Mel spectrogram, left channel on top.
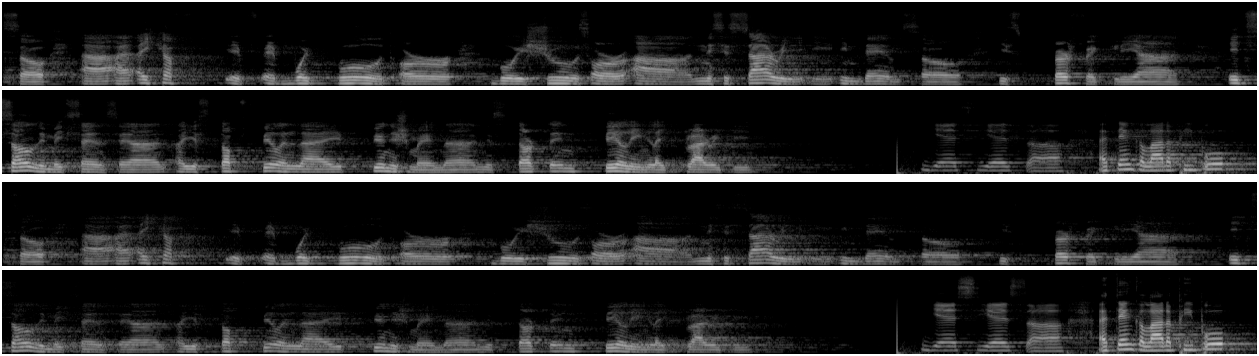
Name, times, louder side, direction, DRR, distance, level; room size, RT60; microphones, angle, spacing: voice 1, 0.0-1.8 2.2-9.6 10.0-10.2 10.5-11.8 12.3-16.0 16.3-18.3 18.6-20.1, left 4 dB, 90° left, 12 dB, 0.5 m, -32 dB
voice 2, 21.7-23.2 23.5-24.8, right 4 dB, 55° right, 15 dB, 0.6 m, -28 dB
28.0 x 11.5 x 8.7 m, 2.5 s
head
